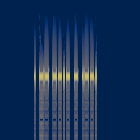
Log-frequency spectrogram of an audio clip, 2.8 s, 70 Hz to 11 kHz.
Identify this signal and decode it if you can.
Morse code, heard as a keyed tone, about 44 wpm, 690 Hz. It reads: EMQTP
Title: Code Groups - 5 Letters - 45wpm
